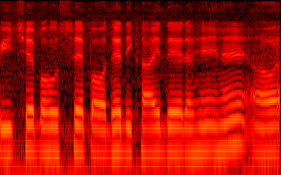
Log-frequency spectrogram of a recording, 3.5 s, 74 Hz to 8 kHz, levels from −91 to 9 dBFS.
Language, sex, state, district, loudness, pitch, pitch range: Hindi, male, Chhattisgarh, Raigarh, -42 LUFS, 135 Hz, 130-140 Hz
